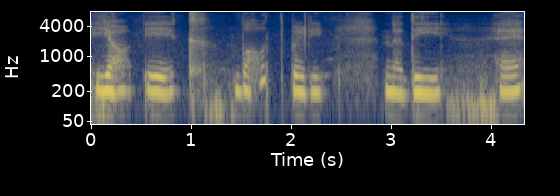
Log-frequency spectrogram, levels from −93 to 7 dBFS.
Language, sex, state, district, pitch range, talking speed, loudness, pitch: Hindi, female, Himachal Pradesh, Shimla, 190-210 Hz, 85 wpm, -20 LUFS, 200 Hz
